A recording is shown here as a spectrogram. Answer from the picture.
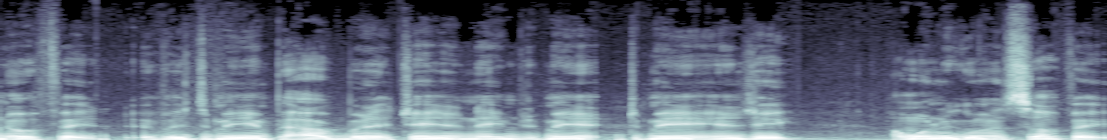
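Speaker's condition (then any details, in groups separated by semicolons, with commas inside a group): Traumatic brain injury; car accident, skull section removed for swelling, later reattached; about 18 months since injury, HBOT, neurofeedback, speech therapy; relearned talking and eating, no speech over 3 months, improved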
